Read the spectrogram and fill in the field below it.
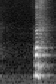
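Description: A person imitates a dog with a single short, sharp vocal bark, close and fairly loud, after a moment of silence.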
